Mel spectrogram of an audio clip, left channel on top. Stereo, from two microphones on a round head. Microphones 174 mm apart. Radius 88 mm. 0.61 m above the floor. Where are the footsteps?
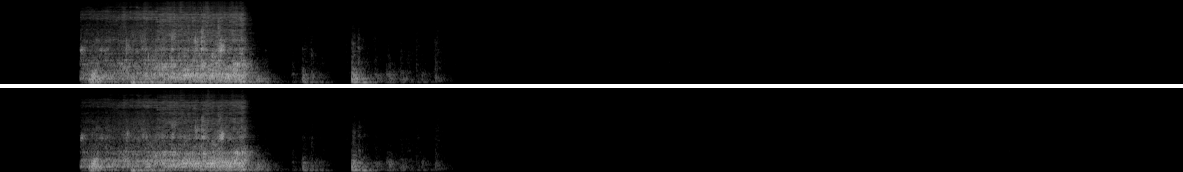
30° left (ahead or behind), 6 m; by 4.5 s 50° left (ahead or behind), 7 m.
